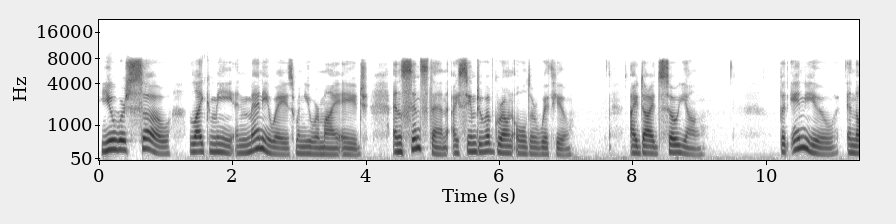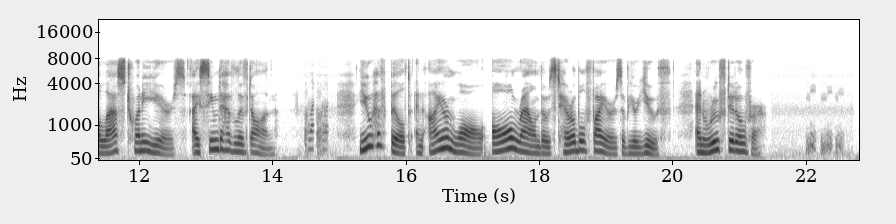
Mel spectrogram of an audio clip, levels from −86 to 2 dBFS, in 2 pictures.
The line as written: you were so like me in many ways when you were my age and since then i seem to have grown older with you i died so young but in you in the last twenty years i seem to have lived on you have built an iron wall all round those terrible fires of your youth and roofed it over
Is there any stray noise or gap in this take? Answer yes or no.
yes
